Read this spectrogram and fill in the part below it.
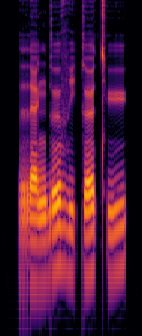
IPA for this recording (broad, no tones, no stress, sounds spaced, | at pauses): r æ ŋ ɡ ɵ v i k œ tʰ y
